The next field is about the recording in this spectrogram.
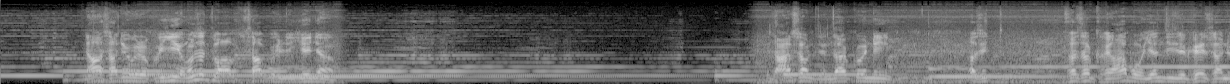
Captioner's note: non-english speech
